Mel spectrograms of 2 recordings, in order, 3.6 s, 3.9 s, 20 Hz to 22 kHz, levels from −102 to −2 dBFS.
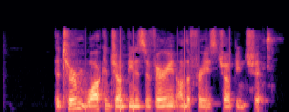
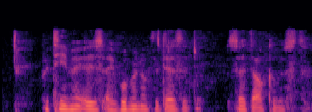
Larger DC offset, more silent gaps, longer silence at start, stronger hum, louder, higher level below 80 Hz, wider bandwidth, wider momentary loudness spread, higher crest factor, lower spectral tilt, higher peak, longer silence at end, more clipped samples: neither; neither; first, 0.7 s vs 0.15 s; neither; first, -19 LUFS vs -41 LUFS; first, -52 dBFS vs -70 dBFS; about the same, 8 kHz vs 7.6 kHz; about the same, 12 LU vs 13 LU; about the same, 18 dB vs 18 dB; about the same, -4.5 dB/octave vs -5.5 dB/octave; first, -2 dBFS vs -24 dBFS; first, 0.25 s vs 0.05 s; neither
